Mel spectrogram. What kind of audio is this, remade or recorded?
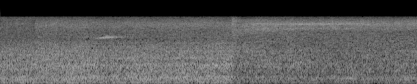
recorded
